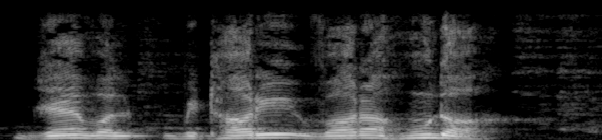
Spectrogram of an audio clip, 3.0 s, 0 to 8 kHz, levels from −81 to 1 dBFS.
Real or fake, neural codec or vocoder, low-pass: real; none; 7.2 kHz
